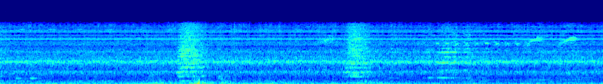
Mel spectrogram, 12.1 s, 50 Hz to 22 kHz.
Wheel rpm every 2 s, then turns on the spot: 0, 0, 0, 0, 0, 0.
none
